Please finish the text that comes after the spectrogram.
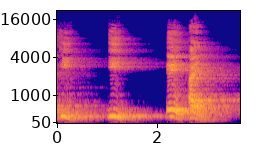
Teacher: हमारे जो ओंठ हैं वह गोल न होकर खुले हुए होते हैं, जिसे अबोली कहेंगे।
